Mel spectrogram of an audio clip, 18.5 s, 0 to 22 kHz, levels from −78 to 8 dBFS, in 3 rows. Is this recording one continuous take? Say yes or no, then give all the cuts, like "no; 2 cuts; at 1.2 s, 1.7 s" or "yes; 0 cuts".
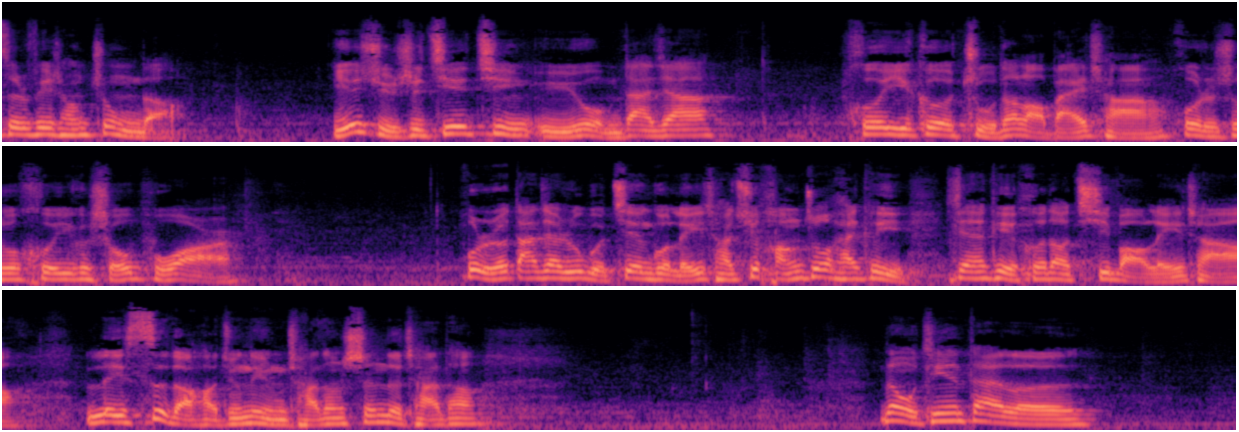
no; 1 cut; at 16.4 s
